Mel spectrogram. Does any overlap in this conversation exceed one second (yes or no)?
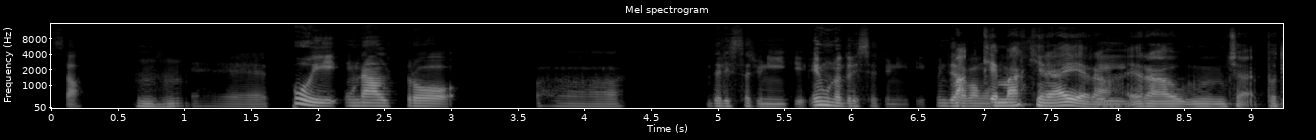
yes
